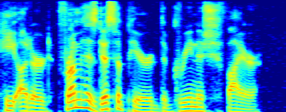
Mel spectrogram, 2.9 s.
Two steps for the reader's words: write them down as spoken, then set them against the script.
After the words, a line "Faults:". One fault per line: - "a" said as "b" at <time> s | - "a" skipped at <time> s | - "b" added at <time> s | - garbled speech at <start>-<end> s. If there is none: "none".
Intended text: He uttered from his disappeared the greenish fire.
He uttered from his disappeared the greenish fire.
Faults:
none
